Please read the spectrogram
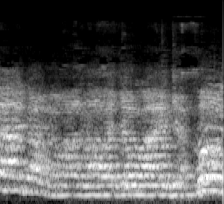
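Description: Group of Twic East Dinka singers chanting a traditional dance song in unison, the voices settling on one low note held for over a second.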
